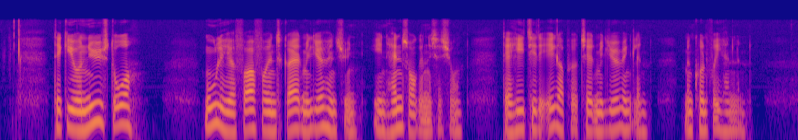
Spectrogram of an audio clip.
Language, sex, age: Danish, male, 36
